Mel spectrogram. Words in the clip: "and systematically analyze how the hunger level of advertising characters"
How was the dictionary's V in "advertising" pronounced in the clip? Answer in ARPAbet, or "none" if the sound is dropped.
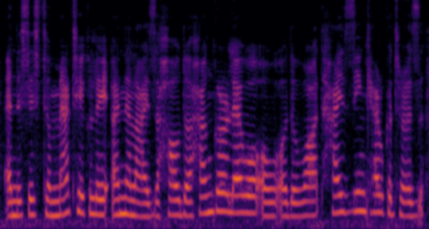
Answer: W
